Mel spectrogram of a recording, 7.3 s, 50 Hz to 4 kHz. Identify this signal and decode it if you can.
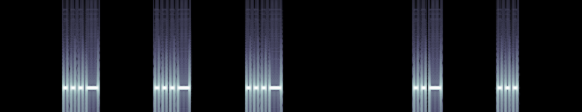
Morse code, heard as a keyed tone, about 25 wpm, spaced as for 10 wpm, 550 Hz. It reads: VVV US
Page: News Headlines in Morse Code at 10 WPM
